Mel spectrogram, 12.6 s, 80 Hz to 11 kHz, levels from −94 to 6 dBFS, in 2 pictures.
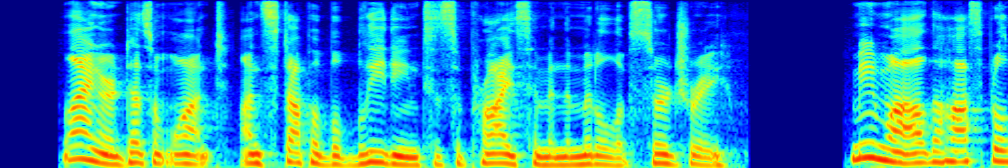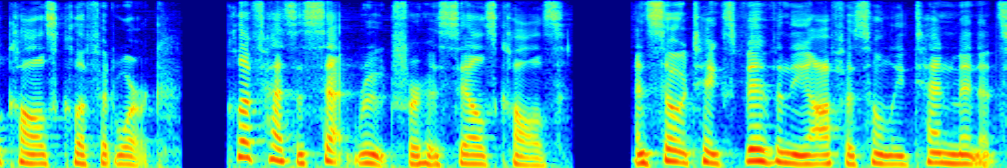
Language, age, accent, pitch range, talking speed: English, 50-69, American, 155-190 Hz, 190 wpm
